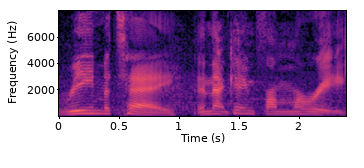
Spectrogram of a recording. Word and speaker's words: Mattei: wrong, but I'm going to ask you to pronounce your name for me. It's Mattei.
